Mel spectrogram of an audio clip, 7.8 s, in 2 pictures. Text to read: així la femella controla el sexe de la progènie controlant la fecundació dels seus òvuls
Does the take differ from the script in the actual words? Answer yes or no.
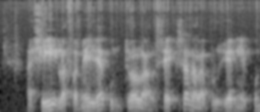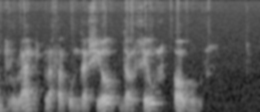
no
